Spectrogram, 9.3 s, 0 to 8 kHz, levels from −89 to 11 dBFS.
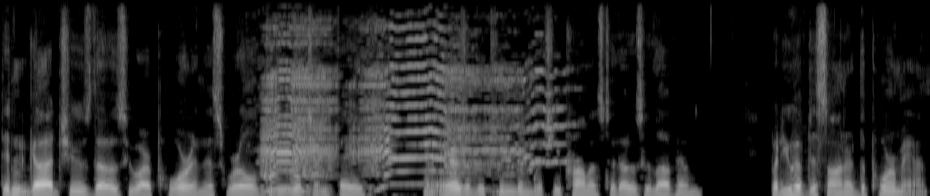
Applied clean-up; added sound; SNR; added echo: classical method Wiener filter.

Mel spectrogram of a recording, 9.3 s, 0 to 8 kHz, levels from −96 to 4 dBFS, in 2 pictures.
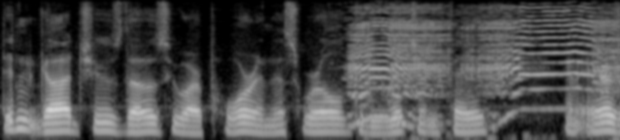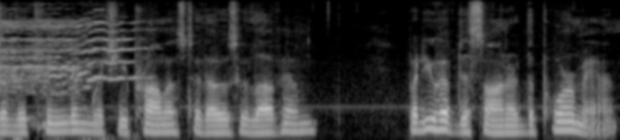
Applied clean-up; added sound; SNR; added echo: none; Squeak; 5 dB; none.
